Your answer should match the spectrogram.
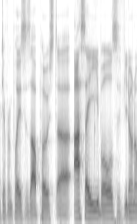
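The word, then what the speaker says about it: açaí: ever had one and if you want to say it correctly it's acai well dude you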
